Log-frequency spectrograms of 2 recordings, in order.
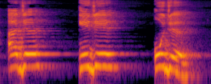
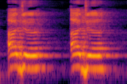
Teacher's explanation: اس میں شدت کی صفت موجود ہے تو یہاں پہ ذرا تھوڑی سی سختی آئے گی.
